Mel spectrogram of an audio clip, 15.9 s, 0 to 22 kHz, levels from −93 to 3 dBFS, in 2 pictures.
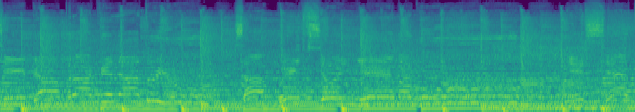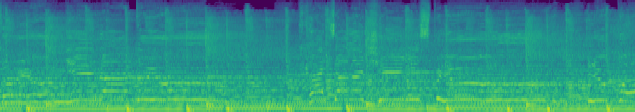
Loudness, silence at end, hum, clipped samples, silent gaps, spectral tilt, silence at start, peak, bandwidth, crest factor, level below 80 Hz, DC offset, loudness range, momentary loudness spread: -19 LUFS; 0 s; none; under 0.1%; none; -4.5 dB/octave; 0 s; -4 dBFS; over 20 kHz; 16 dB; -26 dBFS; under 0.1%; 1 LU; 2 LU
